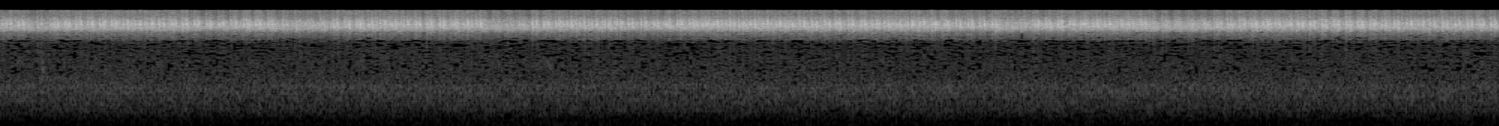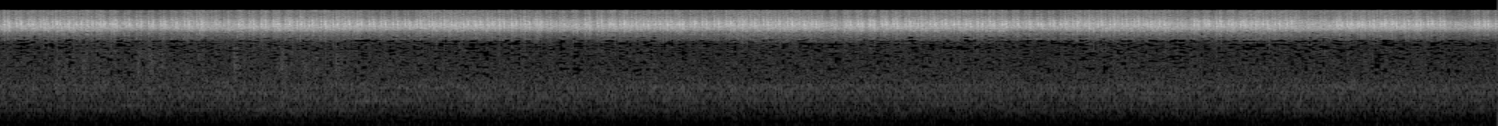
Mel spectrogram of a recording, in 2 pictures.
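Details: Several crickets, males stridulating with comb-like wing veins, give a relentless high-pitched ringing trill. It holds at an even level with slight wavering throughout.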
